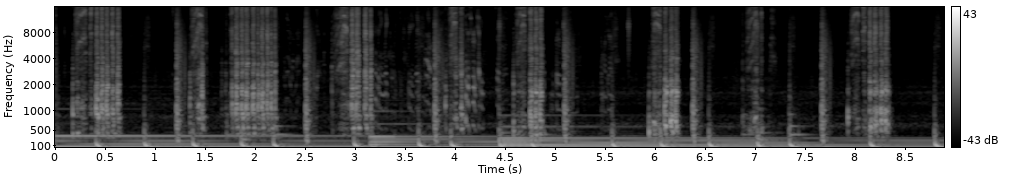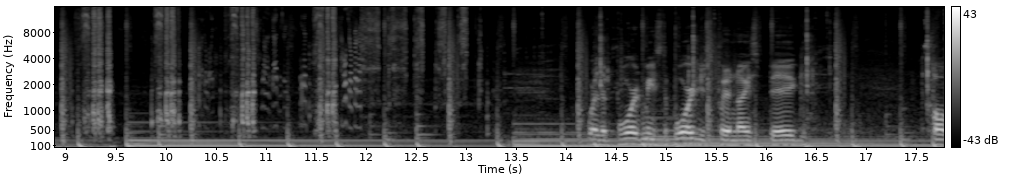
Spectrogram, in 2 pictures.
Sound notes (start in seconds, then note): 2.5 tape fast forwarding; 6.4 drill whirring; 9.8 tape fast forwarding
